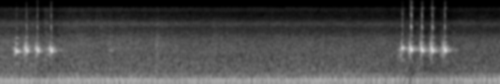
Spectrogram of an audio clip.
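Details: Lure song of a yellow-vented bulbul: a short phrase of four ringing chirps, silence for about three seconds, then five more clipped notes in a fast even series over a low hum.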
